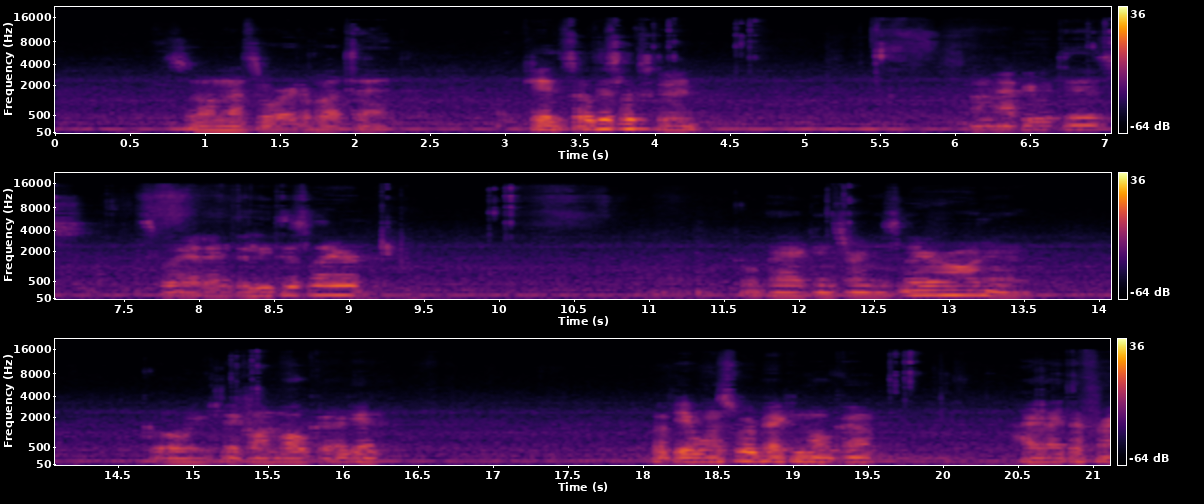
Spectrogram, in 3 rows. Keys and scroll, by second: 0.4 shift+Left, 0.6 shift+Left, 1.2 shift+Left, 1.3 shift+Left, 1.7 typing, 1.8 shift+Right, 2.3 shift+Right, 2.7 shift+Left, 9.3 Delete.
